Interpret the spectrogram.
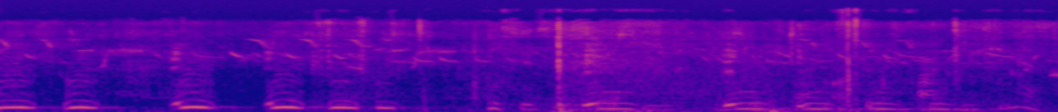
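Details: Ground hornbills booming in the morning as a breeding herd of elephants investigates: loud paired deep hoots repeated in bursts, then softer answering booms at a lower pitch, with a sharp knock and faint bird twitters.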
